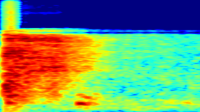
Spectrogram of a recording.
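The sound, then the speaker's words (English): A single harsh throat-clearing burst after a sip of beer, loud at first and then trailing off into a softer rasp, with no talking around it. “The beer sip. Yes, the beer sip. Clear my throat.”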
